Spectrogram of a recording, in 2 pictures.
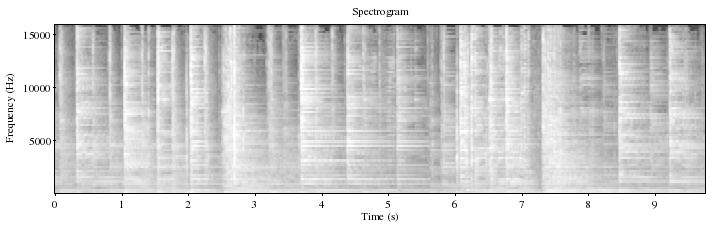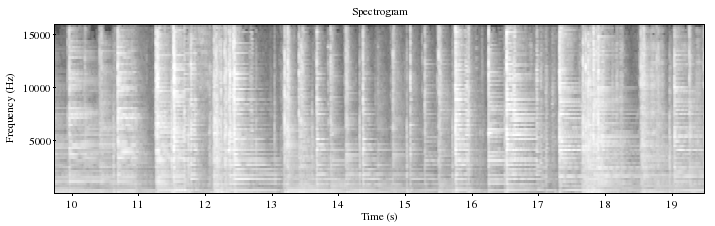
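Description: A 12-string acoustic guitar played solo, with plucked, ringing chords that change every few seconds in an unhurried instrumental passage.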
